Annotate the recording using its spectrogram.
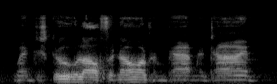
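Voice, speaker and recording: Speaking at a moderate pace, a man puts on a raspy character voice at medium pitch. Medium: solo performance. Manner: slow, halting, punctuated by low grunts.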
